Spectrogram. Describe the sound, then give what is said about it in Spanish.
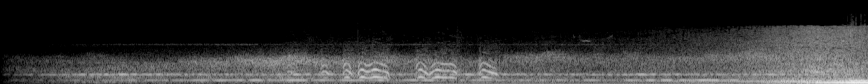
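A red car with somewhat battered doors drives south along a tree-lined highway with a steady engine drone and road rumble that swells louder near the end, with a few brief warbling tones in the middle. “Los árboles al lado y lado de la autopista ancestral en dirección sur. Un carro rojo con las puertas un poco destrozadas y la parte de atrás como contando las historias desgraciadas de accidentes que le han tocado.”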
